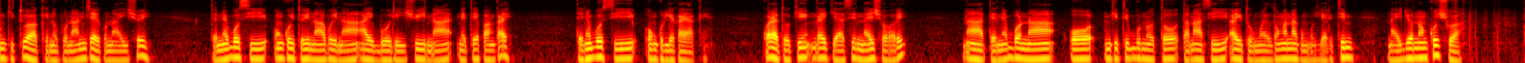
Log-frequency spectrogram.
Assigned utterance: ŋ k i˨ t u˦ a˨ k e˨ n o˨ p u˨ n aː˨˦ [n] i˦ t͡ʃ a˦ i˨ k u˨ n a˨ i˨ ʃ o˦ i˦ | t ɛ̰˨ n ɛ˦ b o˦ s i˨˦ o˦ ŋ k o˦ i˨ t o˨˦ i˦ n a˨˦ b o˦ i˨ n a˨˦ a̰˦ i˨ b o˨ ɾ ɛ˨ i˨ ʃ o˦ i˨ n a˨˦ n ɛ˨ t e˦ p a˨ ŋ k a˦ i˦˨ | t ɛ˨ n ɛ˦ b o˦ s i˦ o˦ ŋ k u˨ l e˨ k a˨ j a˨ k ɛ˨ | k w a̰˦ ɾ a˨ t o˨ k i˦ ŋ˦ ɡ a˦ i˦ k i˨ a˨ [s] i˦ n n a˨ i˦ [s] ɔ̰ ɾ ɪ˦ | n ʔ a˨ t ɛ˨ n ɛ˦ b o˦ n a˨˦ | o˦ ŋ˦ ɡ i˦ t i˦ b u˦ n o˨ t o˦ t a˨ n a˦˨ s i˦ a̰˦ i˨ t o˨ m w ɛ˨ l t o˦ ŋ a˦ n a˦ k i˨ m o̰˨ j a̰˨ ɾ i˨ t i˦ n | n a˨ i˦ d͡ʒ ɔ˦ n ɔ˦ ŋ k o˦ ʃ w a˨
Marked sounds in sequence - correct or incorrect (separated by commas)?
correct, correct, incorrect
